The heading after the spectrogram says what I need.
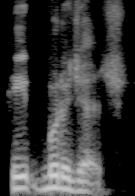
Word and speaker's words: Buttigieg: pronounced Pete Buttigieg.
